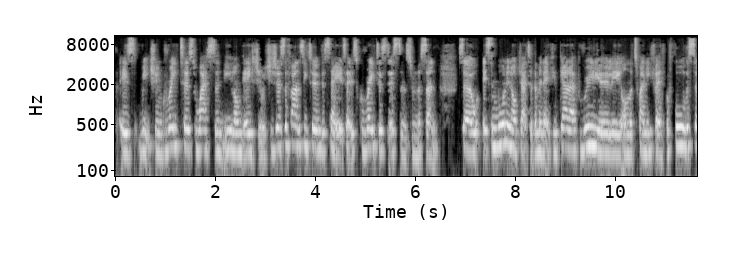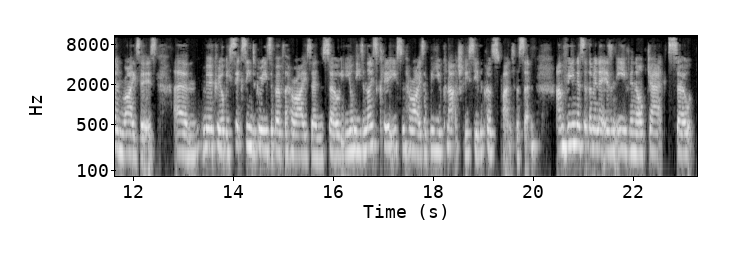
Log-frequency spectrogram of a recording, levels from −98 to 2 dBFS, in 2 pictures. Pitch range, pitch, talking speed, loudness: 185-225 Hz, 205 Hz, 210 wpm, -13 LUFS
